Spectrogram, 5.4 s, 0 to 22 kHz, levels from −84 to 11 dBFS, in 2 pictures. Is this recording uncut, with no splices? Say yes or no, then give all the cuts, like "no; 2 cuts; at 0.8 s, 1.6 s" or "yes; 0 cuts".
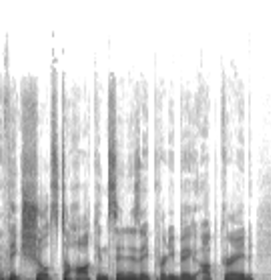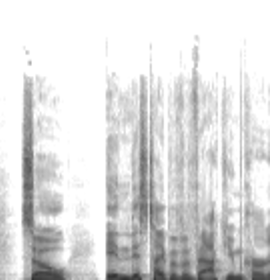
no; 1 cut; at 2.7 s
